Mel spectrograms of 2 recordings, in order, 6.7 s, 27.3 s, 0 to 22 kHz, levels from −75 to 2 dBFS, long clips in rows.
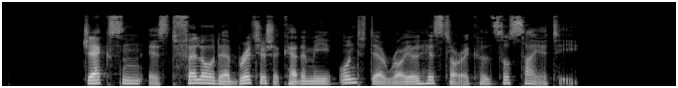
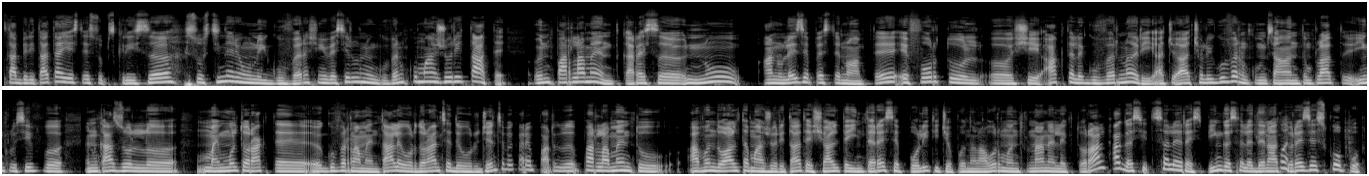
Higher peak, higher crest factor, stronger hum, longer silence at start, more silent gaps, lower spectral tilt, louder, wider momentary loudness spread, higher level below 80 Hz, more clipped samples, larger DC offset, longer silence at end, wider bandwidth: first, 0 dBFS vs -4 dBFS; first, 22 dB vs 14 dB; neither; first, 0.8 s vs 0 s; neither; about the same, -4.5 dB/octave vs -5 dB/octave; second, -22 LUFS vs -18 LUFS; first, 9 LU vs 4 LU; second, -50 dBFS vs -44 dBFS; neither; neither; first, 1.05 s vs 0.05 s; second, 11.5 kHz vs 13 kHz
